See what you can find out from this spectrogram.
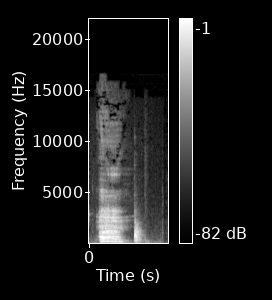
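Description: A man seated at the head of a long meeting table gives a drawn-out, rough guttural throat clearing followed by a shorter harsh rasp, fairly loud, with no talking.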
